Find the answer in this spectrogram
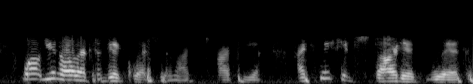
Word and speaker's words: Arthia: Arthia? Arthia, actually. Arthia. Arthia, like Arthur.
